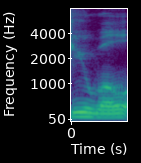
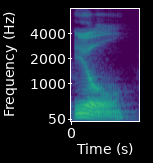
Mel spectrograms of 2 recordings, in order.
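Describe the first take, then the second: First: Two full words, each clearly pronounced. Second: One quick contracted syllable.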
